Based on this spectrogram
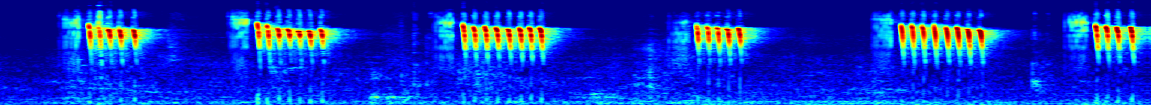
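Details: Gacor full isian song from a common tailorbird (prenjak kepala merah): six loud bursts of quick, buzzy high pulses, each about half a second long, repeated steadily every second or so.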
